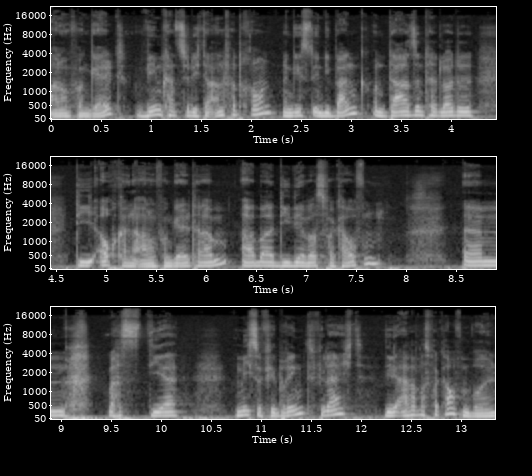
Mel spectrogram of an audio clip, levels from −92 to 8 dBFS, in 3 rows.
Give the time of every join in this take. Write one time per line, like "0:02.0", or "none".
none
